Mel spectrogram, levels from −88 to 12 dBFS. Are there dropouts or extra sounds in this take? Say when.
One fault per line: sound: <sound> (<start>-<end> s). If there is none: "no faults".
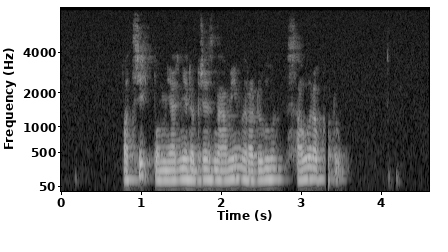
sound: dropout (3.3-3.4 s)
